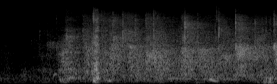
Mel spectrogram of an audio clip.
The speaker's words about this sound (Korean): 그 애들한테 박수 좀 쳐주세요.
